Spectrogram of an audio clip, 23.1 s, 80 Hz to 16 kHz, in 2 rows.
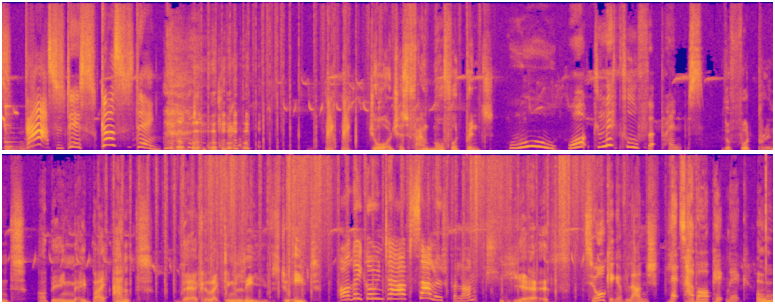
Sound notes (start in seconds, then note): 2.4 mummy and daddy pig laugh; 4.7 oinks; 19.0 laughs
